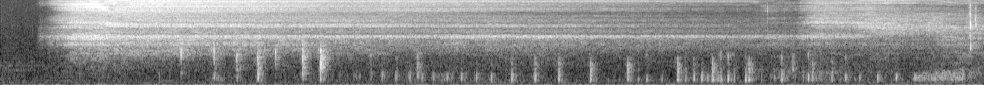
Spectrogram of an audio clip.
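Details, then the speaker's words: Simulated ASMR clinic exam using a manual cuff and stethoscope on the patient's right arm; steady air hiss with soft clicks as the cuff releases; blood pressure reported satisfactory. "okay so going to quickly check your blood pressure right we're using the oldfashioned rather than the electronic machine just pop your right arm in there for me"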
